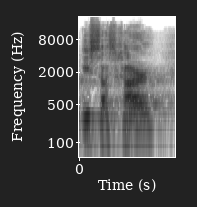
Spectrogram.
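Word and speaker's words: Issachar: read in the Torah the only word in the whole Torah that has a letter that is not pronounced when Lea Lea names her fifth son misses her we find the letter sin or Shin the only letter we do not pronounce so I invite you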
